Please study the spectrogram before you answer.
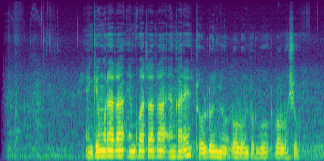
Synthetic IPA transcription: ɛ̰˨ŋɡe˦ŋu˦ɾa˦ta˦ʔɛ˦ŋɡu˦a˦tʼa˦ta˦ʔɛ˦ŋɡa˦ɾɛ˦tʰo˨˦lu˦do˦ɲɔ˨lɔ˦lo˨˦ndɔ̰˨lwɔ˦lɔ˦lo˨ʃo˨

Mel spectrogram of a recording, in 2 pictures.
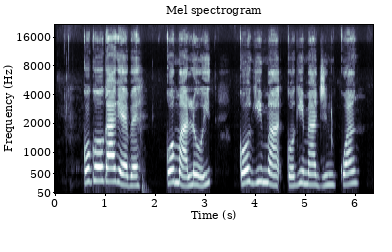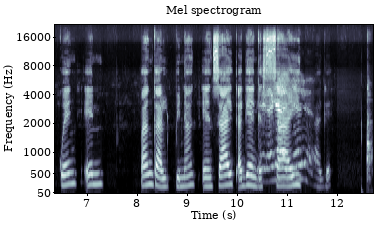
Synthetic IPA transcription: ko˦ɡo˦ka˦ɡɛ˨bɛ˨ | ko˦ma˨lo˦˨i˦t̪̚ | ko˨ɡi˦ma˦d͡ʒi˦nkwa˦ŋ | kwɛ˦ŋɛ˦n | pa˦ŋɡa˨lpi˨na˦k̚ɛ˨nsa˦i˦t̪a˨ɡɛ˦ŋɡɛ˨sai˦t̪̚a˨ɡɛ˦

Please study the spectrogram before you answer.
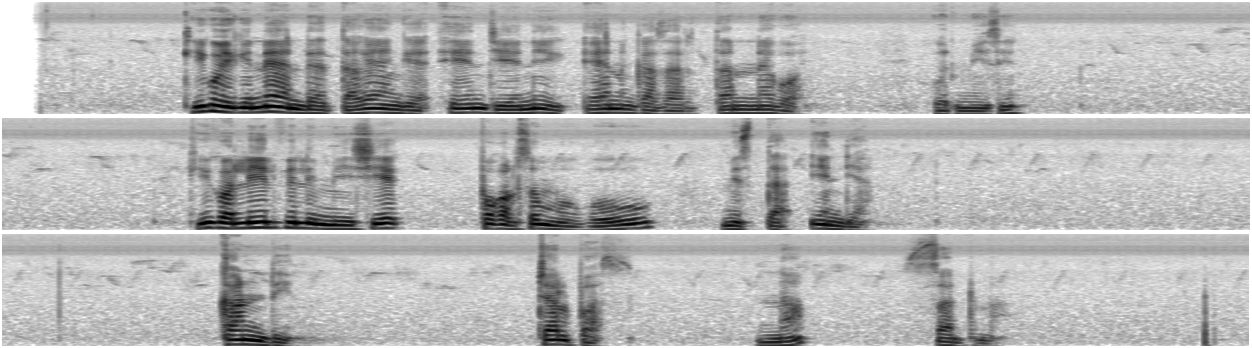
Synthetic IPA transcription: ki˦ko˦jki˨nɛ˦ndɛ˨ta˨kɛ˦˨ŋɡɛ˨ɛ˦nt͡ʃe˨ni˦kɛ˦nɡa˨s̬a˨rta˦nːɛ˦kɔ˨j | ko˨tmi˨si˦n | ki˦kɔ˨li˦lfi˦li˨mi˨ʃe˦k̚ | pɔ˦kɔ˨lso˦mo˨ko˨u˦ | mi˨sta˨i˦ndi˨a˨n | ka˦ndi˨n | t͡ʃa˦lpa˨s | na˨ | sa˦dma˨

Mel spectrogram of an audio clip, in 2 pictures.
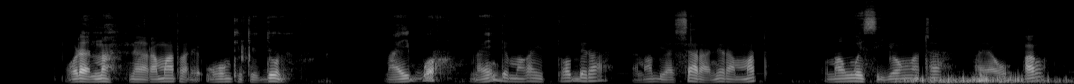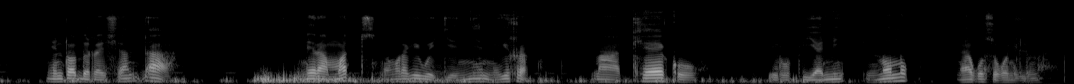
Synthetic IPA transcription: wo˦ɾe˨na˦˨ne˨a˨ɾa˨˦ma˦ta˨ɾḛ˨ʔu˨o˦ŋki˨te˨d͡ʒo˦˨n | na˨i˦bo̰˦ɾna˨i˦nde˨ma˨ka˦i˨to˦bi˦ɾa˦ | a˨na˦bi˨a˨ʃa˦ɾa̰˨ni˦ɾa˨ma˦t | ku˨na˦ŋʷwe˦si˨jo˦ŋa˦ta˦a̰˨ja˨u˦a˦ŋ | ni˦nto˦bi˨ɾa˨i˨ʃa˦nda˦˨ | ni˦ɾa˨ma˦tɲo̰˨ŋu˦ɾa˦ki˦we˨ɡe˨ɲe˦ni˨i˦ɾa̰˨k̚na˨kʰe˦ko˨ | i˨ɾu˨pi˨ja˨ni˦˨no˦nu˦k̚ | ne˨a˦ko˦so˨ko˦ni˨lu˦no˦

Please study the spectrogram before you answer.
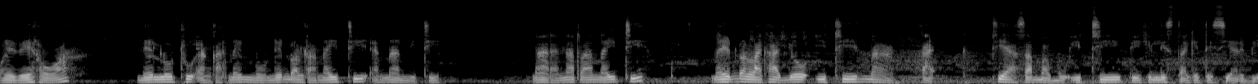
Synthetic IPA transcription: wɔ˨lɪ˨ɾɛ˦ɾɔ˨wa˦ | nɛ˦lo˦tu˦ʔɛ̰˨ŋka˨ɾnɛ˦nɔ˨nɪ˦ɗɔ˦lta˨na˨˦i˦ti˦ɛ̰˦na˨mi˨tʰi˦ | na˨ɾɛ˨na˦ta˨˦na˨i˦ti˦na˨˦i˦ɗɔ˦la˨ka˦˨d͡ʒɔ˦ʔi˦tʰi˦na˨ka˨tʰi˦a˨sa˦ba˨bu˨ʔi˦tʰi˦pi˨˦ki˦li˦sta˨kɪ˦tɛ˨si˦a˨ɾbi˨

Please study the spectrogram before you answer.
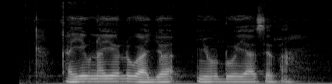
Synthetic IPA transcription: ka˨je˦u˦na˦jo˦lʊ˦wa˨d͡ʒa˦ɲo˦dwo˦ja˦sɪ̰˨ða̰˨

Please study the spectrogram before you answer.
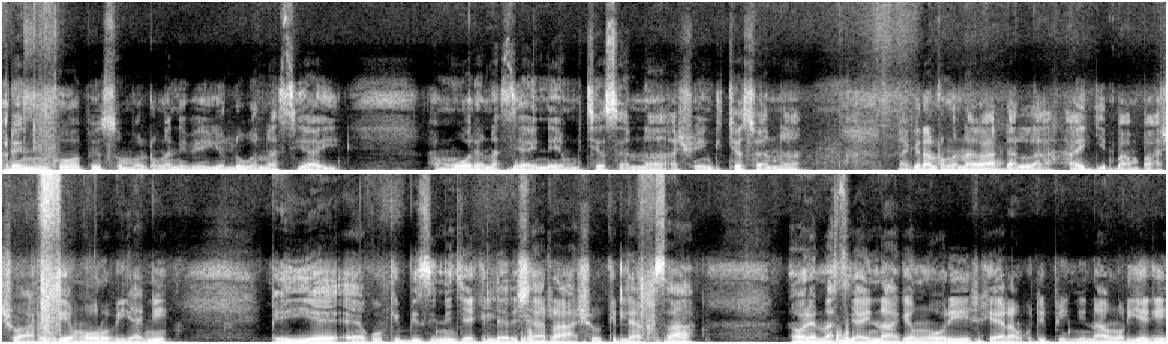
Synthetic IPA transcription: ko˦ɾe˨ni˦ŋɡo˦pe˦so˦mo˨lto˨ŋa˦ni˨βe˦jo˨lo˦wa˨na˦si˦a˨i | a˨mo˦o˦ɾa˨na˦si˦a˨i˦nemu˨t͡ʃe˦swa˨na˦a̰˨ʃwe˨ŋɡi˨t͡ʃe˦swa˨na | na˨ke˦ɾa˦lto˨ŋa˨na˦ɣa˦da˨la˨ha˦i˦ɟi˨mba˨mba˨ʃo˦a˨ɾe˦ŋɡe˨mo˦ɾo˨βi˨ja˨ni˦ | pe˨i˨jeː˦˨ko˦ki˦bi˦zi˨ni˦ɲd͡ʒe˨ki˦le˨ɾi˦ʃa˦ɾa˨ʃo˦ki˦la˨kḁ˨sa˦ | na˨˦o˦ɾa˨na˦si˦a˨i˦nake˦ŋoɾi˦ke˦ɾa˨ŋko˨ti˦pi˦ni˦na˦ŋo˨ɾje˦ki˦

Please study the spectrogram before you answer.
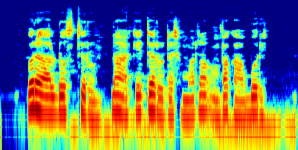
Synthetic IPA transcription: wo˦ɾe˨a˨ldo˦ste˨ɾu˨nːa˦˨ke˦te˦ɾu˨ta˨ʃɪ˨ma˨ta˦o˨mpa˦ka˨bo˦ɾi˨

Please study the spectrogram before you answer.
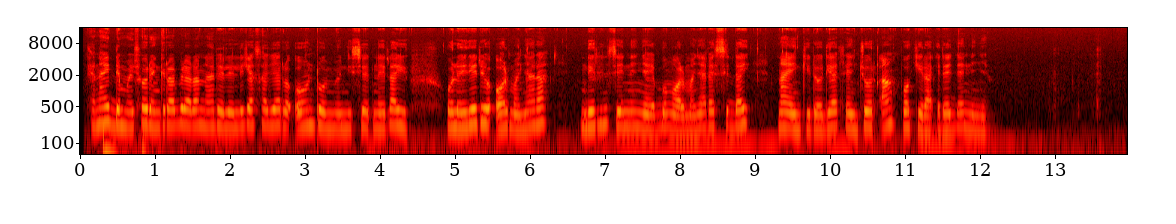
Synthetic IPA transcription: tʰe˨na˦i˦de˨ma˨i˨ʃo˦ɾe˨ŋki˦ɾbi˦ɾa˨ɾa˦na˨˦ɾe˨le˨li˦ka˦sa˦d͡ʒa˦ɾo˨ʔo˦nto˨mio˨ni˨sje˦tna˨i˨ɾa˦ji˨ | o˨la˨i˨ɾe˦ɾi˦o˦ʔo˨˦lma˨ɲa˦ɾa˦ | nde˦ɾi˦nsi˦ni˦ɲa˨i˨bu˦ŋo˨lma˨ɲa˦ɾe˦si˦da˦jna˨e˨ŋki˨to˨di˦a˦te˨nt͡ʃo˦ɾa˦ŋpo˦ki˨ɾa˨ʔi˨ɾe˦d͡ʒe˦ni˨ɲe˨

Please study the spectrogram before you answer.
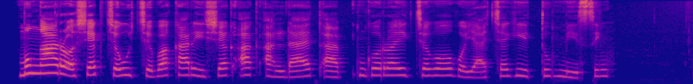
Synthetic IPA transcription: mʊ˦ŋa˦ɾɔ˨ʃɛ˦k̚t͡ʃe˦u˦t͡ʃe˨ba˦ka˦ɾi˨ʃɛ˦ka˦ka˨lda˨ɛ˦ta˨pŋɡo˦ɾa˦i˦k̚t͡ʃe˦ɣo˦ɡo˨ja˨t͡ʃɛ˦ki˦˨tu˦mi˨si˦ŋ

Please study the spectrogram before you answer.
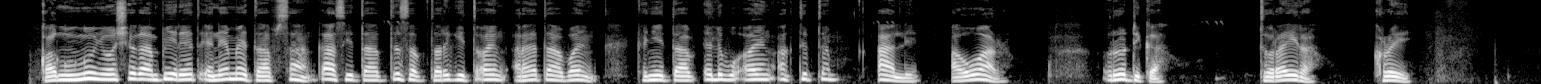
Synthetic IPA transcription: ka˨ŋu˨ŋu˦ɲo˨ʃe˦ka˨mbi˦ɾe˦te˨ne˦me˦ta˨psa˦˨ŋka˦si˨ta˨p̚tɪ˦sa˨p̚tɔ˨ɾi˦k̬i˨tɔ˦ɪ˦ŋa˨ɾa˦ta˨bɔ˦ɪ˨ŋ | ke˨˦ɲi˨ta˨pe˦li˦bu˦ʔa˦jɪ˦ŋa̰˦kti˦p̚ta˦ | a˦li˨ | a˨˦a˦˨ɾ | ɾo˦di˨ka˨ | tɔ˨ɾa˦jɾa˨ | kɾe˦˨j

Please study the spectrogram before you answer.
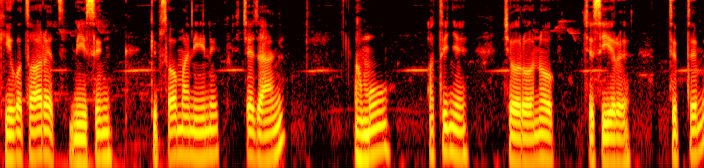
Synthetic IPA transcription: kʰiko˧tɔ˦ɾetmi˨sɪ˦ŋ | ki˦psɔ˦manini˦k̚t͡ʃe˦t͡ʃa˨ŋi˦ | a˨mu˦ | a˦ti˦ɲe | t͡ʃo˨ɾo˨nok̚ | t͡ʃe˨si˨ɾe | ti˦p̚te˦mɛ˦

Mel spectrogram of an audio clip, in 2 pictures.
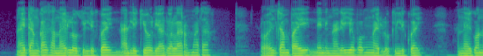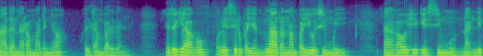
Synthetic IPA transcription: nʔa̰˨ɪ˦ta˨ŋka˦s̬a˨na˨ɪ˦lo˨ki˨lɪ˨kwa˦i˦na̰˨lɪ˨k̬i˦o˦tja˨˦twa˨la˦ɾa˦ma˦ta˦k | lɔ̰˨˦lt͡ʃa˦mpa˨ɪ˦ne˦nɪ˨ŋa˨ke˦jɛ˦pɔ˦ka˦ŋa˨ɪ˦lo̰˨ki˨lɪ˨kwa˦i˦ | a˨na˨ɪ˦ko˦na˨ta˨na˦ɾʔa˨ma˦tɪ˨ɲɔ˦ | ɔ˨lt͡ʃa˦mba˨lɛ˨ɲ˨ | ne˦to˦ki˦a˨ko˦o̰˨ɾe˨sɪ˦ɾpa˨ja˨n˦la˦ta˨na˦mpa˨jo˦s̬i˦mu˨ɪ˦ | na˨ka˦o˦ʃe˦ke˨si˦mu˨na˦lɪ˦k

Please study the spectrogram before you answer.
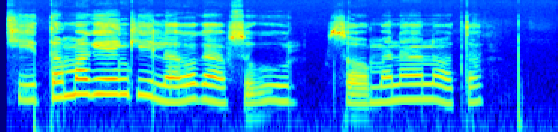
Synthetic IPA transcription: kʰi˨tɔ˦ma˦ke˦ŋɡi˦la˨kɔ˦ka˨psṵ˨ku˦l | sɔ̰ma˦na˦nɔ˨tɔk

